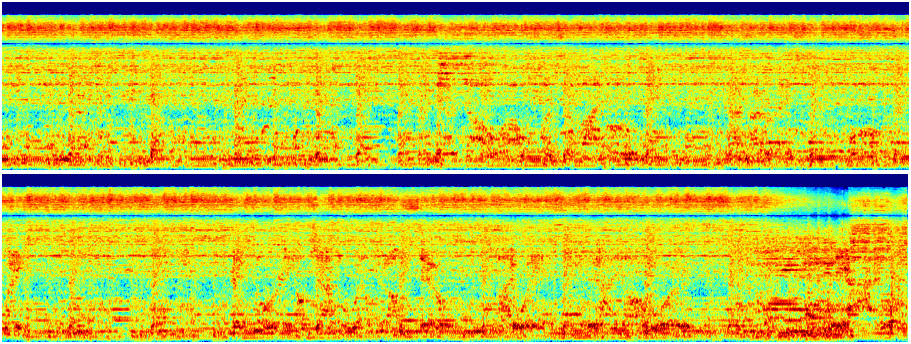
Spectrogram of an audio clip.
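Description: Live heavy rock band playing an instrumental passage: electric guitar, bass guitar and drum kit, with no singing. The playing grows a little louder near the end.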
